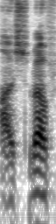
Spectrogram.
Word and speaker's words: Ashraf: Ashraf, you pronounced it perfect.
